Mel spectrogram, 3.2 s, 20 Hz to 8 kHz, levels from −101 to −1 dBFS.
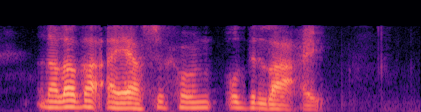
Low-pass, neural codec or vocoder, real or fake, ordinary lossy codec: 7.2 kHz; codec, 16 kHz in and 24 kHz out, 0.8 kbps, FocalCodec, streaming, 65536 codes; fake; AAC, 16 kbps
